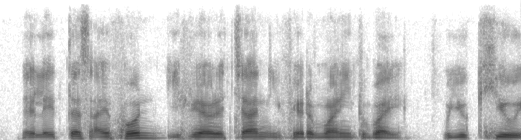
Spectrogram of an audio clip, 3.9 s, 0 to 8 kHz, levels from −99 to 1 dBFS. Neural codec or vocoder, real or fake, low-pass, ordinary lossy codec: none; real; 7.2 kHz; Opus, 16 kbps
